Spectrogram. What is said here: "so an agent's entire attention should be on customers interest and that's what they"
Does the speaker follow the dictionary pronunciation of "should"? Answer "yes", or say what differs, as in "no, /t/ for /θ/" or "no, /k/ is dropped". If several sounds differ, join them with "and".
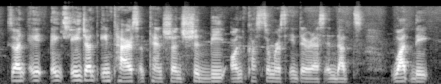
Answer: yes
